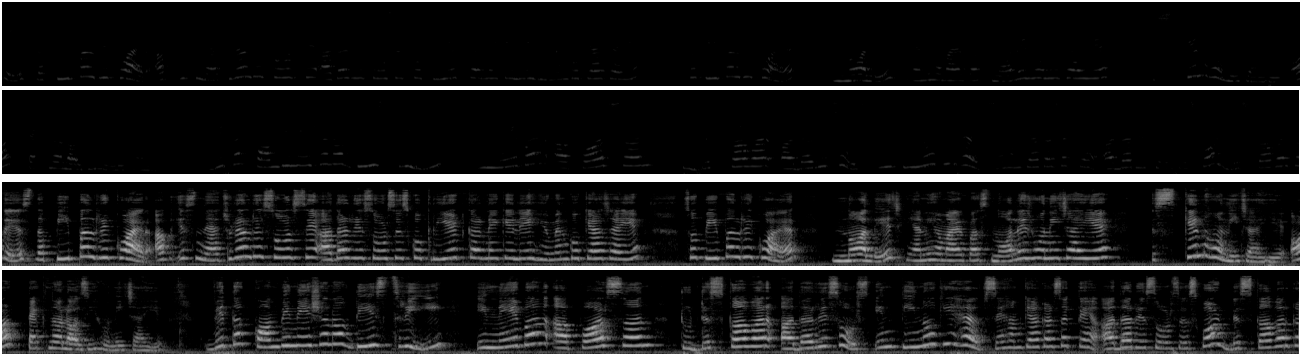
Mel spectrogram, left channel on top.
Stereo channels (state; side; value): quieter; left; 33.8 dB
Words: this the people require, अब इस नेचुरल रिसोर्स से अदर रिसोर्सेज को क्रिएट करने के लिए ह्यूमन को क्या चाहिए? सो पीपल रिक्वायर नॉलेज, यानी हमारे पास नॉलेज होनी चाहिए, स्किल होनी चाहिए और टेक्नोलॉजी होनी चाहिए। With the combination of these three enable a person to discover other resource. इन तीनों की हेल्प से हम क्या कर सकते हैं, अदर रिसोर्सेज को डिस्कवर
